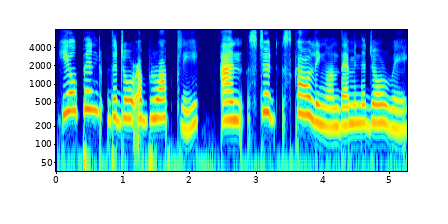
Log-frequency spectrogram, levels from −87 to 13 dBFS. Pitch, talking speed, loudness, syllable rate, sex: 255 Hz, 150 wpm, -18 LUFS, 4.1 syllables/s, female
